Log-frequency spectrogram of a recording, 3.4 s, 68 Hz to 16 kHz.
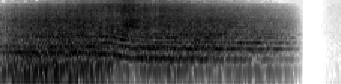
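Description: A Noble M600 supercar lapping a race track, its engine a loud, sustained roar with shifting pitch and faint tyre squeal, continuous until it cuts off abruptly.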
